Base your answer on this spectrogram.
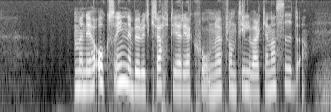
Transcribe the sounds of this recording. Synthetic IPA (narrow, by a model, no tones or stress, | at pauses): mɛnd̪ɛɦaɾʔɔksɔɪnːəbʉ̟ːɾɪt̪kʰɾaft̪ɪɡaɾɛakɧṵːnəɾfɾɔnt̪ʰɪlvæɾkaɳasːiːd̪a̰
